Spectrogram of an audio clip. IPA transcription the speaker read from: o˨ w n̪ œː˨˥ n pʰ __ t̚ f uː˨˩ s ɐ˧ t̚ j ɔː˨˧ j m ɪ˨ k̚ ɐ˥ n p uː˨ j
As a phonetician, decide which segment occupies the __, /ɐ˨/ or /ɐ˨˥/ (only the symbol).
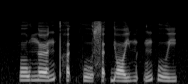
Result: ɐ˨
